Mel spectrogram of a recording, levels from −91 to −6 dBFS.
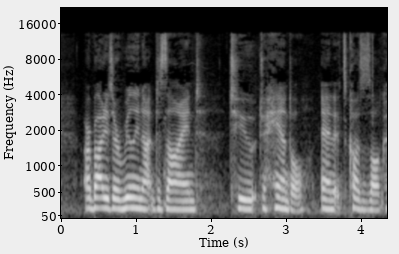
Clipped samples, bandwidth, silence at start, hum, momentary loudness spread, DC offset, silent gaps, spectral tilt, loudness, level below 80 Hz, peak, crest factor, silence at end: under 0.1%; 13.5 kHz; 0.35 s; none; 8 LU; under 0.1%; none; -5.5 dB/octave; -23 LUFS; -64 dBFS; -6 dBFS; 16 dB; 0 s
